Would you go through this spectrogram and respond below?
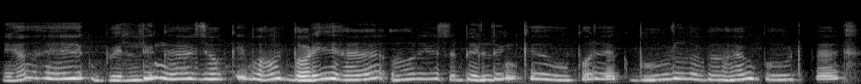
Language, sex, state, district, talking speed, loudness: Hindi, male, Uttar Pradesh, Lucknow, 140 wpm, -18 LUFS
